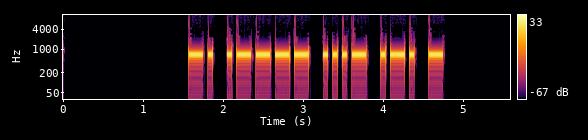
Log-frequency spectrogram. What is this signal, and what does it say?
Morse code, heard as a keyed tone, about 20 wpm, 700 Hz. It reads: N1VRT
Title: Speed Racing - USA 1x3 Call Signs 17wpm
